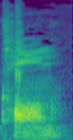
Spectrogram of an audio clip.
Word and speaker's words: calm: sure um let's do calm calm calm um it's spelled c-a-l-m but the l is silent and it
